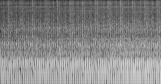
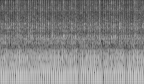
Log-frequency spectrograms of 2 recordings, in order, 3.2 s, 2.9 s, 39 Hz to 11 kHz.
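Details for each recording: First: 1964 Chevrolet C60 grain truck, inline 292 six, four-speed with high-low rear end: steady low rumble with an even, quick firing beat settling in after start; the old six catches and keeps running smoothly, normal running. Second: 1964 Chevrolet C60 grain truck, inline 292 six, idling before the drive home: low, loping idle with an occasional stumble every second or so; slight misfire at idle, owner says it doesn't sound too bad.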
